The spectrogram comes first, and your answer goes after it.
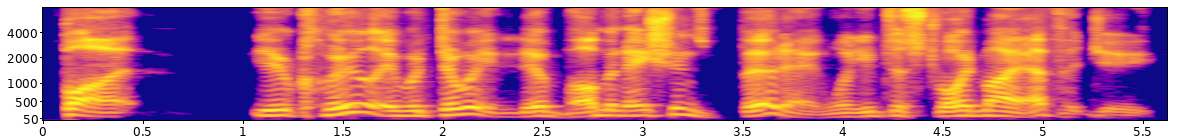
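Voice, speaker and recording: A man does a put-on character voice at medium pitch. He goes at a moderate pace over a quiet background. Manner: slow-paced.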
